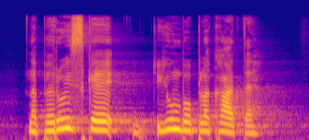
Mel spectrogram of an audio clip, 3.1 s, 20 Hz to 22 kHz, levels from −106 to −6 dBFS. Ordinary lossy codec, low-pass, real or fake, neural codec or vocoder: none; 14.4 kHz; real; none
